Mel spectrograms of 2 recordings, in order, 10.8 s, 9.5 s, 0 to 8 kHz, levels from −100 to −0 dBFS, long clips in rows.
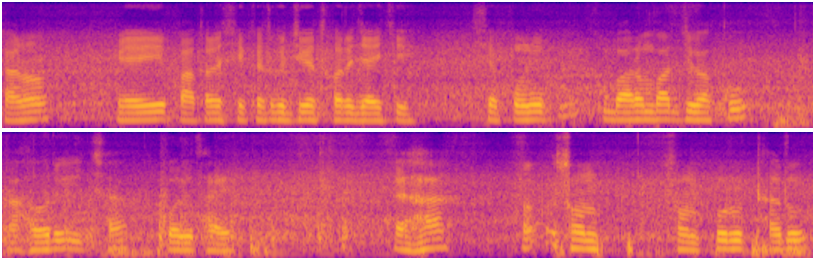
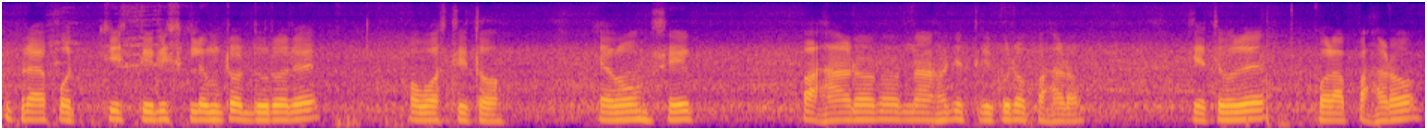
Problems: constant background noise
